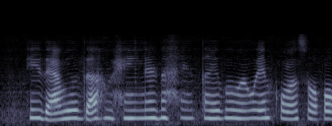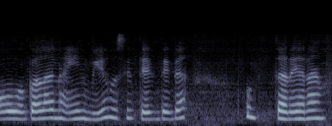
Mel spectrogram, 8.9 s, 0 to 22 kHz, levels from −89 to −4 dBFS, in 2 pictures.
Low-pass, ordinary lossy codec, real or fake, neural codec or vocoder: 7.2 kHz; none; fake; codec, 16 kHz, 0.7 kbps, FocalCodec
